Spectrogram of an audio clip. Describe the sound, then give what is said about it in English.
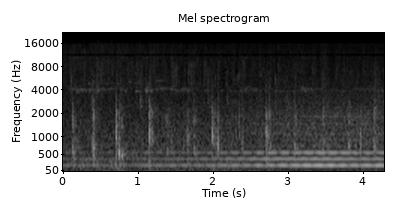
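Hooves of a horse drawing a cab clip-clop as it arrives: many sharp, irregular knocks over a steady low hum, with the background rumble growing slightly louder toward the end. “Oh, there's a cab. Cab! Cab!”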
